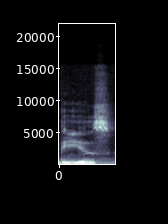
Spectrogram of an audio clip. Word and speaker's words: these: a lot of people, the difference between the I vowel in this and the E vowel in these, you're not making enough of a difference, and you might do a vowel sound that's a little in between those two, like this, and you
